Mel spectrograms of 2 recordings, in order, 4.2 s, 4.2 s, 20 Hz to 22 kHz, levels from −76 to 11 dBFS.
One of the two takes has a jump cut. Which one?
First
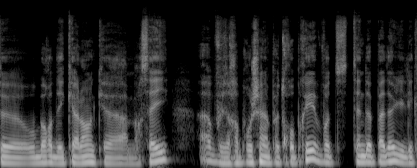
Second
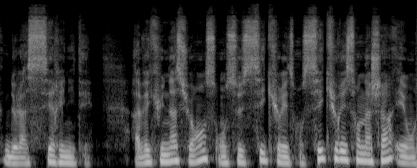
second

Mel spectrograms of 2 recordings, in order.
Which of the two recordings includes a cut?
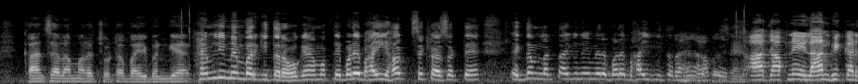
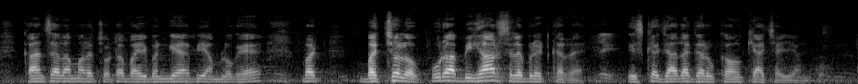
first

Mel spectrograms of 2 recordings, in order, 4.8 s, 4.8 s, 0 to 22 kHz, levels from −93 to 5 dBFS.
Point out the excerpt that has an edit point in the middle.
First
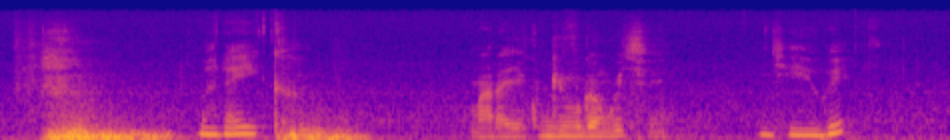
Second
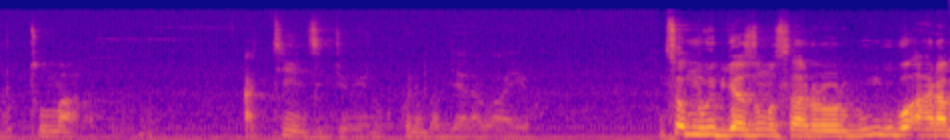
second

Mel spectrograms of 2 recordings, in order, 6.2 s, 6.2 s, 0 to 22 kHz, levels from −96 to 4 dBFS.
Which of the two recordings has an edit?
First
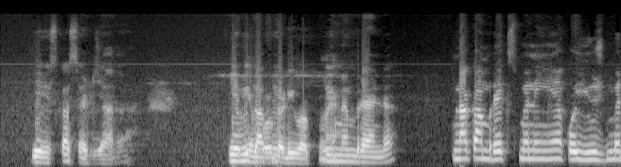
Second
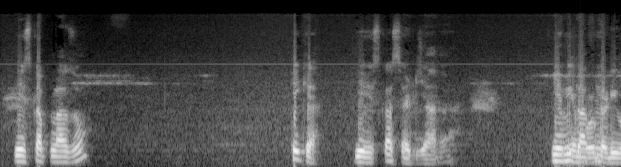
first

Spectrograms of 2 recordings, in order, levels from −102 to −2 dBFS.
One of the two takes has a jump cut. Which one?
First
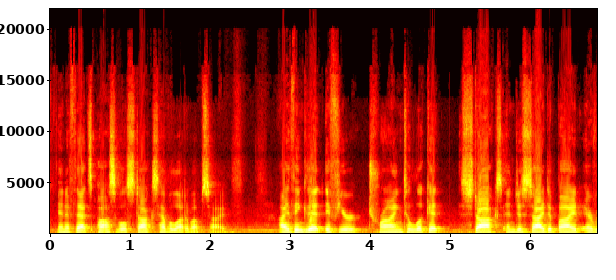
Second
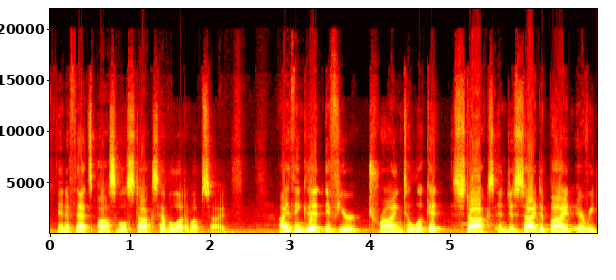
second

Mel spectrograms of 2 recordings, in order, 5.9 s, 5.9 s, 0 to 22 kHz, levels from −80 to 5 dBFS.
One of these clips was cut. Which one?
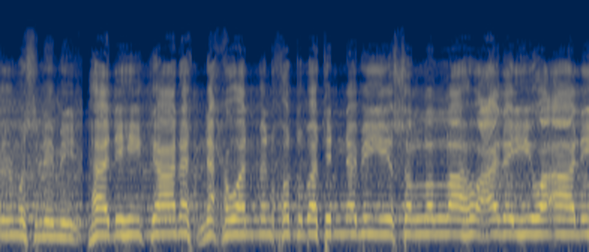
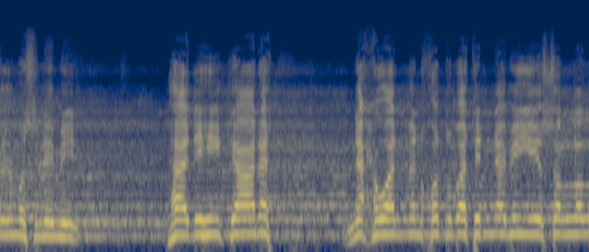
first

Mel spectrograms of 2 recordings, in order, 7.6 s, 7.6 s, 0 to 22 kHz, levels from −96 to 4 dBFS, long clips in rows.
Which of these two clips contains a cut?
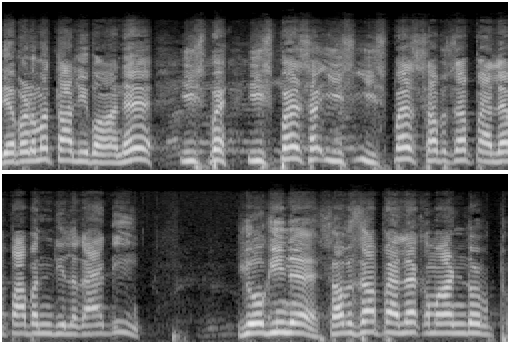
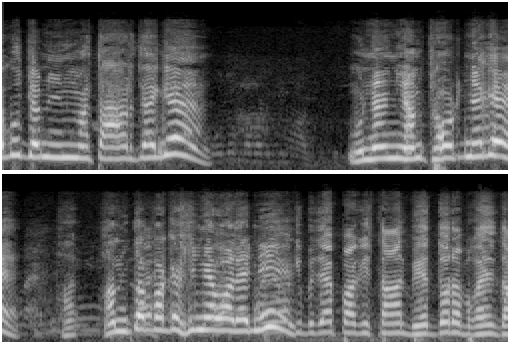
second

